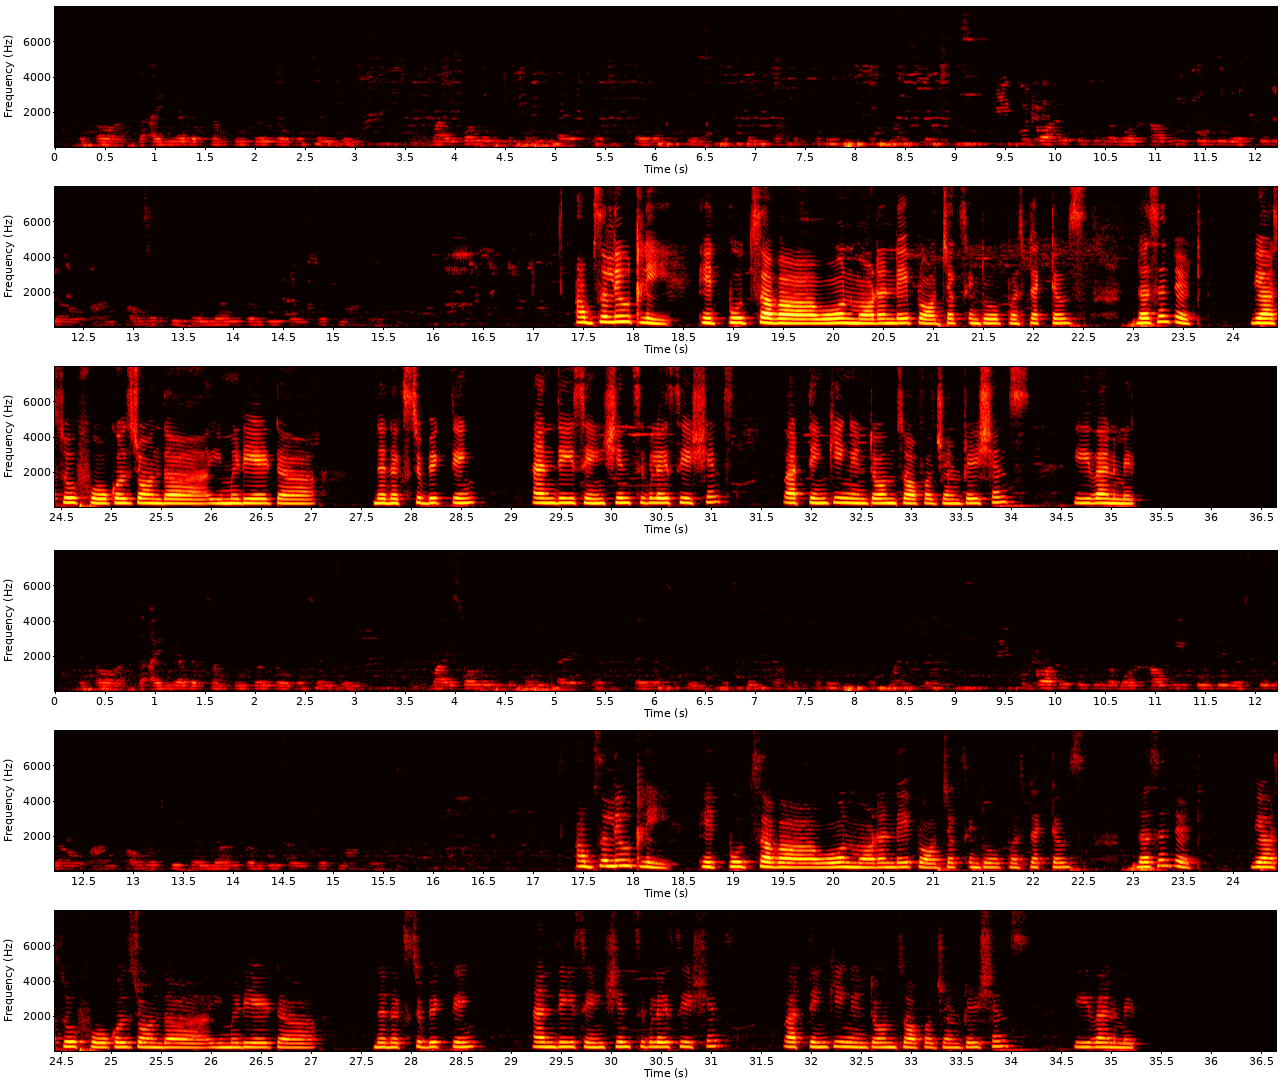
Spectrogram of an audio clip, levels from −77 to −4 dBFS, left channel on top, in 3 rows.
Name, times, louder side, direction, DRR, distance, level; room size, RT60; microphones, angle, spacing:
voice 1, 0.4-3.0 3.8-5.2 5.8-6.1 6.3-6.4 6.9-7.0 7.7-7.8 9.8-12.7 12.9-14.7 22.9-23.2, right 1 dB, 35° right, 1.2 m, -48 dB
voice 2, 7.7-9.2 17.4-18.4 18.7-22.4 23.0-23.6 24.2-27.0 27.6-28.6 29.2-31.1 31.7-34.0 34.6-35.2, left 5 dB, 70° left, 0.5 m, -26 dB
8.3 x 4.5 x 4.0 m
head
